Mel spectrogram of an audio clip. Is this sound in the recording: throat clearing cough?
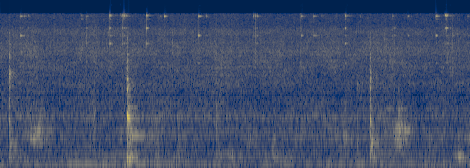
no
